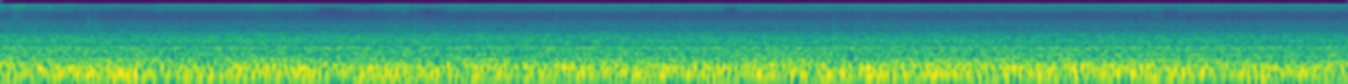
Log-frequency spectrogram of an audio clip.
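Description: Tyres roll on the road with a low, steady rumble.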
